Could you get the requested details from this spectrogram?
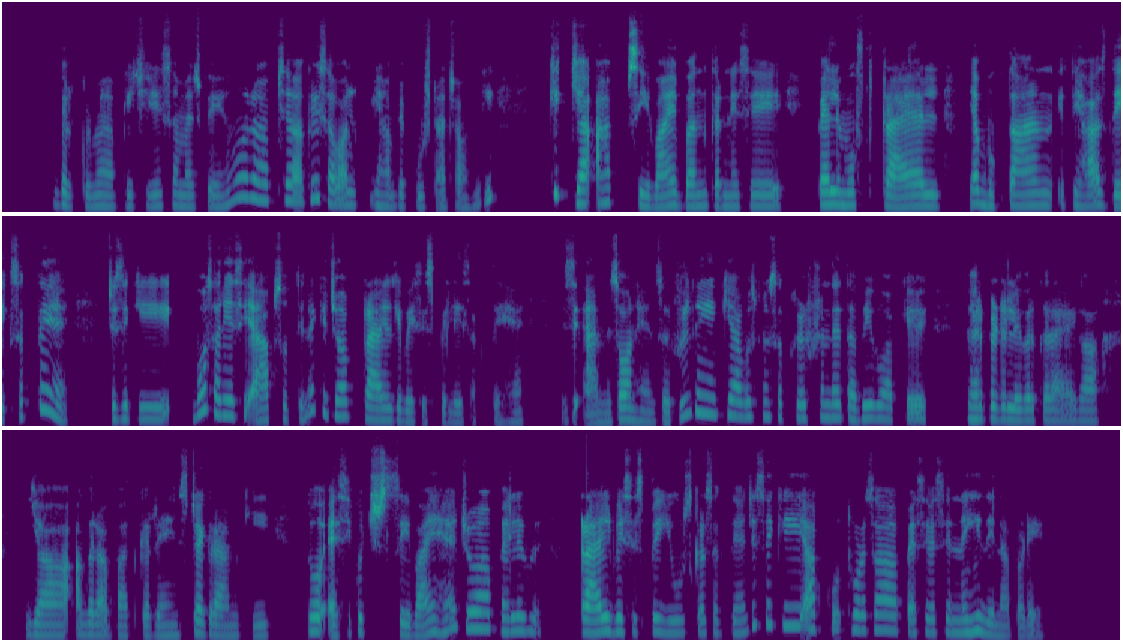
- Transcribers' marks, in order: in English: "ट्रायल"; in English: "ऐप्स"; in English: "ट्रायल बेसिस"; in English: "सब्सक्रिप्शन"; in English: "डिलीवर"; in English: "ट्रायल बेसिस"; in English: "यूज़"
- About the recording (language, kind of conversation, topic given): Hindi, advice, आप अपने डिजिटल उपयोग को कम करके सब्सक्रिप्शन और सूचनाओं से कैसे छुटकारा पा सकते हैं?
